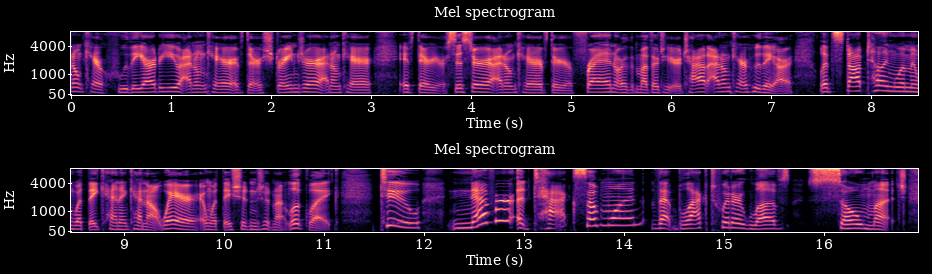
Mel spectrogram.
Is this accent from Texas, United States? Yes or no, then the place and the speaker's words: no; Philadelphia, Pennsylvania, United States; I'm from Philly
